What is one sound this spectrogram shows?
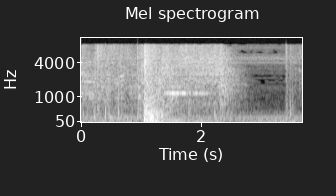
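A loud sudden crash booms and rings out.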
